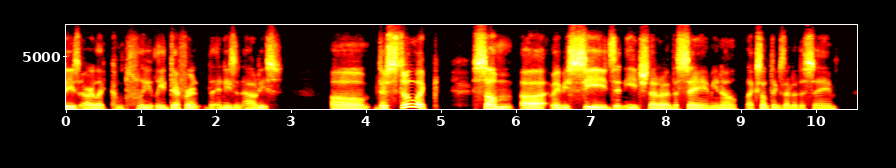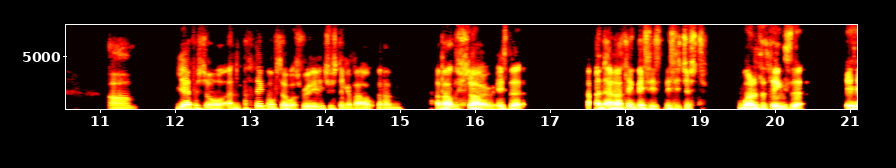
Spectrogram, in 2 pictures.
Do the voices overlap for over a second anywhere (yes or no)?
no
